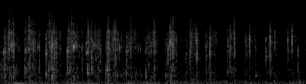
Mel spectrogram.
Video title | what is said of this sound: Skincare DIY's + Bonus Beauty DIY/Tip | you can hear it sort of thickening up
